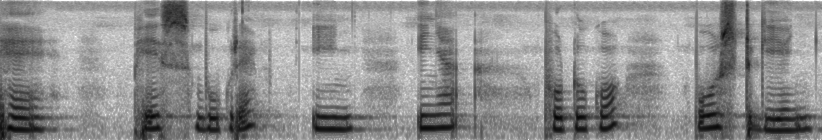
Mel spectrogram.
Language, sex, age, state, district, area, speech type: Santali, female, 18-30, West Bengal, Bankura, rural, spontaneous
